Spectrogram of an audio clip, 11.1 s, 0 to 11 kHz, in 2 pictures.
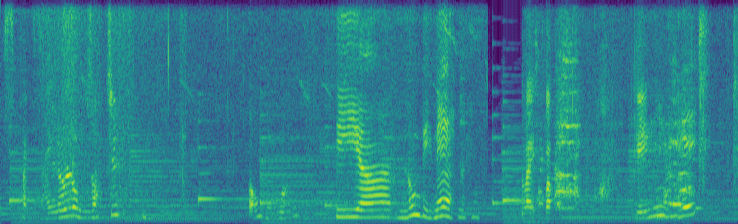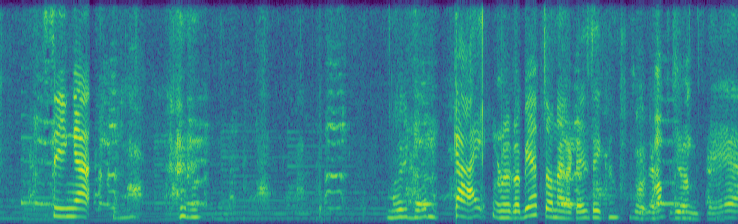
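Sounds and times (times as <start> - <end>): background music: 0.0 - 11.0
poultry calling: 3.9 - 11.0.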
